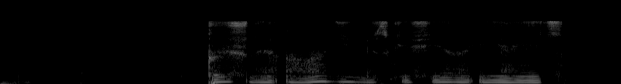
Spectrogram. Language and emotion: Russian, neutral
